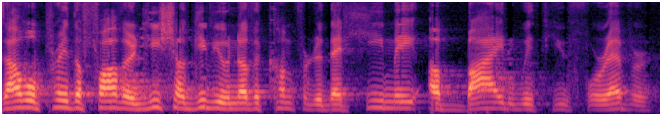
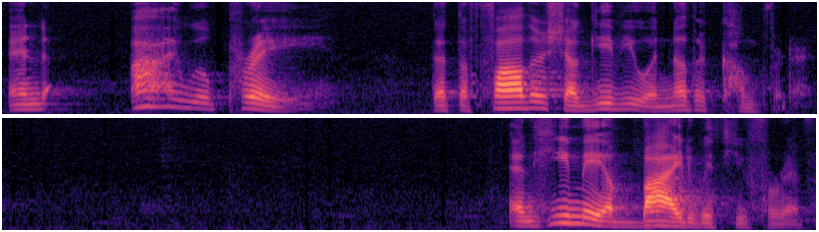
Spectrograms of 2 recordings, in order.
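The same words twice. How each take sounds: First: Brisker, louder Bible reading in one run; driving, preached scripture quote; emphatic scripture reading. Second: Unhurried, weighty scripture recital; solemn scripture reading. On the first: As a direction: read the verse out forcefully without lingering. Rereads the scripture with force. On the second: Reads scripture aloud. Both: Acted.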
